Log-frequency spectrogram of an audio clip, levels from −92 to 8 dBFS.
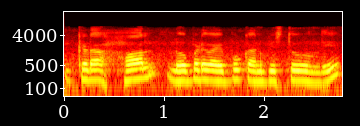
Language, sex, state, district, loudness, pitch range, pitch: Telugu, male, Telangana, Mahabubabad, -14 LUFS, 175-190 Hz, 180 Hz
